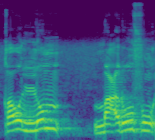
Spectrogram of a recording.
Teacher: یہ ادغام ہوگا غنہ کے ساتھ، تنوین کے بعد حروف یرملون آگے آ رہا ہے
